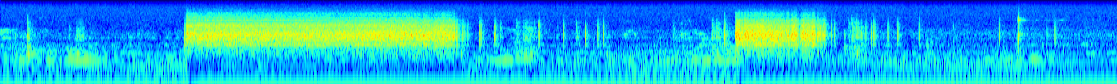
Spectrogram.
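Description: Homemade Geiger counter sounding through a computer speaker: scattered sharp clicks, twice broken by a loud, steady hiss that starts and stops abruptly, about three seconds and then about one. The hiss is the tube oversaturating into continuous discharge, which the builder puts down to the voltage being turned up too high.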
